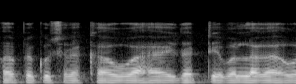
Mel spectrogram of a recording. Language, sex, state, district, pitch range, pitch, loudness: Hindi, male, Bihar, Patna, 90-95 Hz, 95 Hz, -16 LUFS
